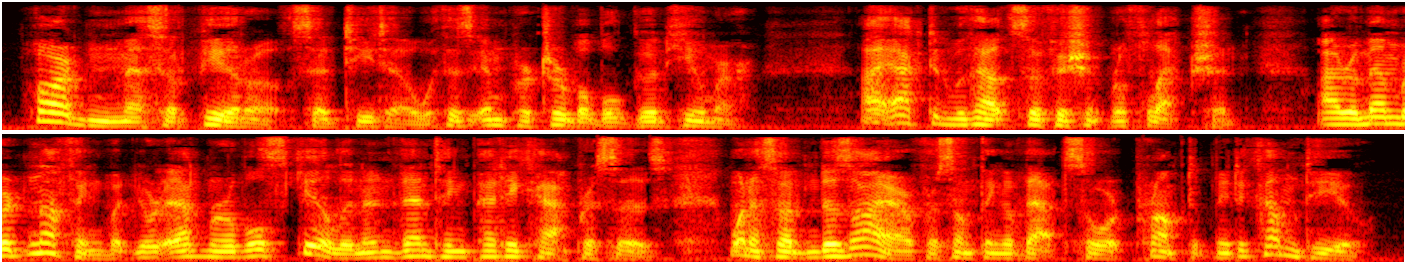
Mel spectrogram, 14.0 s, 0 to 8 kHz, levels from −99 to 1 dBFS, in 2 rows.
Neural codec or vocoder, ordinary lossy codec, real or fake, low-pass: none; AAC, 32 kbps; real; 7.2 kHz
